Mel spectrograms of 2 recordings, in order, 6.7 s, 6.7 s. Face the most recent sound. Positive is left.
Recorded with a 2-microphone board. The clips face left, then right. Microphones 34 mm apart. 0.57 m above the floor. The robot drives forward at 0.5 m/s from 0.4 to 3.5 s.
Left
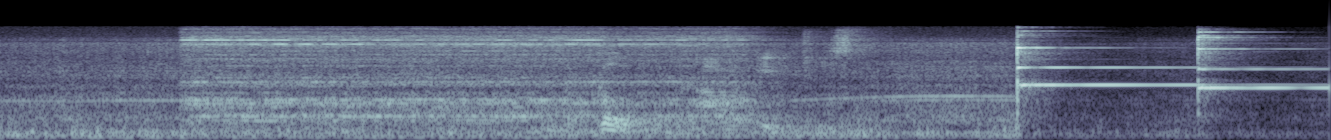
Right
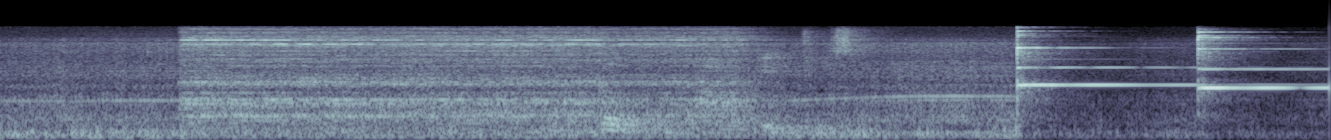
turn(degrees=15)  # may be behind; listen again after turning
